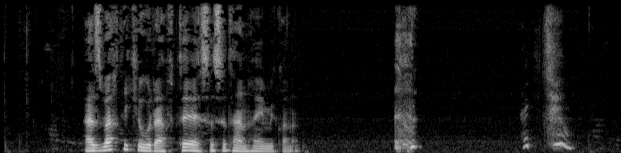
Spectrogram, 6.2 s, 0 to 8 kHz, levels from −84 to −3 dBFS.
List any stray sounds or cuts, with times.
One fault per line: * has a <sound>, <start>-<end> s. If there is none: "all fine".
* has a cough, 3.9-4.2 s
* has a sneeze, 5.2-5.8 s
